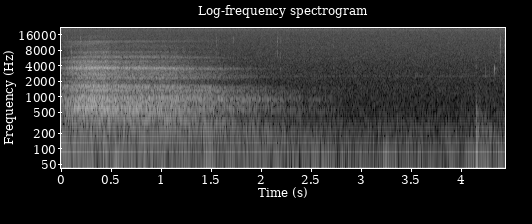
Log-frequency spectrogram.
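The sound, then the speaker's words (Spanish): A deep cleansing breath during a guided relaxation exercise, heard as a soft, airy rush of breath that slowly fades over a few seconds and leaves near silence, quiet and without talk. “Y te invito a tomar unas 4 o 5 respiraciones de limpieza, inhalando por la nariz bien profundo. Soltando por la boca.”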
